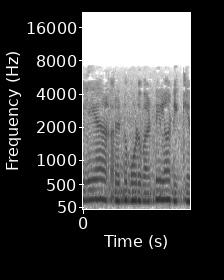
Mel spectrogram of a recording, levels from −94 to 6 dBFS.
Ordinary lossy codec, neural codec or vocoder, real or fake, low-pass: MP3, 32 kbps; none; real; 7.2 kHz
